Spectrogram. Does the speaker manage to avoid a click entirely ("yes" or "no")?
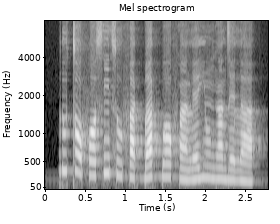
yes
